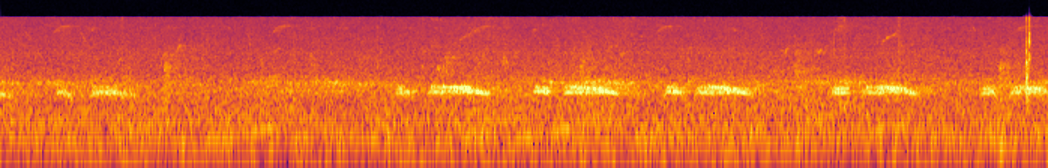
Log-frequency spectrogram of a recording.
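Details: Black-eyed young spotted dove cooing vigorously while bowing, low muffled coo notes grouped in uneven bursts with short gaps, a sharp click near the end, over faint chirping birds and outdoor hiss.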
